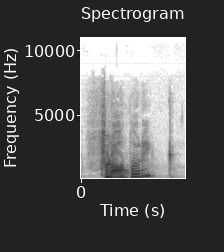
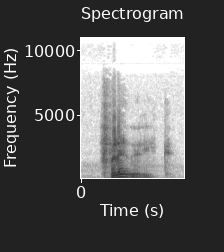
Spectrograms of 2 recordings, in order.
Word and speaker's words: Frederick: ¿Dice usted también Froderick? – No, Frederick. – ¿Y por qué no es Froderick Frankenstein? – Porque no, es Frederick Frankenstein.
